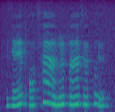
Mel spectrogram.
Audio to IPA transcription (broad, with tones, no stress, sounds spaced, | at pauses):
z ɛː˩˥ pʰ ɔ˩˥ t͡sʰ ãː˥˩ v œ̃˧˥ f ãː˧˥ s œ˧˥ h ʊ˥˩ ɾ ʏ˩˥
